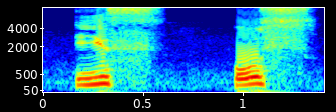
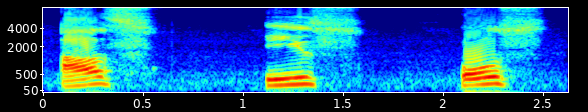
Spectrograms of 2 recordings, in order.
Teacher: سین میں آواز باریک ہونی چاہیے، اور صاد میں آواز موٹی کر کے پڑھیں گے، اور سیٹی کی آواز بھی ہونی چاہیے.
